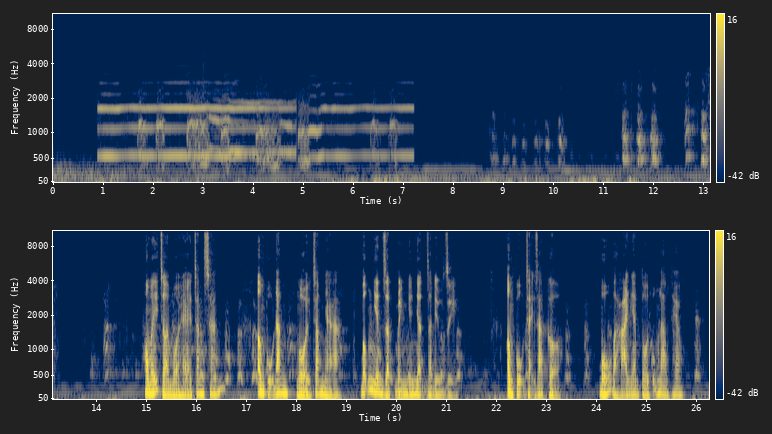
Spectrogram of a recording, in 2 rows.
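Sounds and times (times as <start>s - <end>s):
dogs howling outside the gate: 0.9s - 7.2s, 8.7s - 10.4s, 11.3s - 13.3s, 13.9s - 21.8s, 22.4s - 24.1s, 25.9s - 26.2s
speech: 15.0s - 21.3s, 22.2s - 23.4s, 24.0s - 25.8s.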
